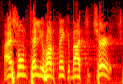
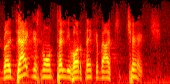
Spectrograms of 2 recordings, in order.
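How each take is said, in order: First: Much higher and louder, insistent; loud, insistent old farmer; Wood repeating emphatically. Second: Much higher, earnest country voice; lightly voiced earnest farmer; Wood's earnest opening. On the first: Retold or imitated. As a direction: press the point with full feeling. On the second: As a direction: build up to something important. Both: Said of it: "he talked like this".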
